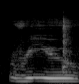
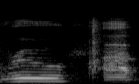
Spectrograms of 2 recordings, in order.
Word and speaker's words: Ryu: Like, we would call Guile, Gilly, we'd call Ryu, Rue, Delzim, I don't even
